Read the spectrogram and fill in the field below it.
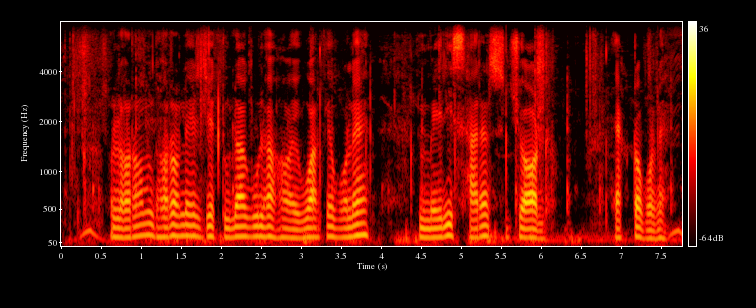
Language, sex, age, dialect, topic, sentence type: Bengali, male, 18-24, Jharkhandi, agriculture, statement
